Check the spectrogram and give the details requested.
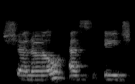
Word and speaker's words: Sheno: Pronounce Sheno, SHENO. N-O, okay. SH, I call it Shenna. So Shenna, and then I put in parentheses Sheno.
